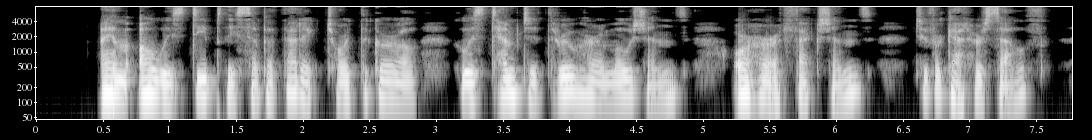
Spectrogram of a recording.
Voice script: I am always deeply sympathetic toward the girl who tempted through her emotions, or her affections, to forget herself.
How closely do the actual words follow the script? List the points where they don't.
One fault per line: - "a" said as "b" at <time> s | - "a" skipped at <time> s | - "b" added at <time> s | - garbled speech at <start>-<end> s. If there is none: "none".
- "is" added at 3.3 s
